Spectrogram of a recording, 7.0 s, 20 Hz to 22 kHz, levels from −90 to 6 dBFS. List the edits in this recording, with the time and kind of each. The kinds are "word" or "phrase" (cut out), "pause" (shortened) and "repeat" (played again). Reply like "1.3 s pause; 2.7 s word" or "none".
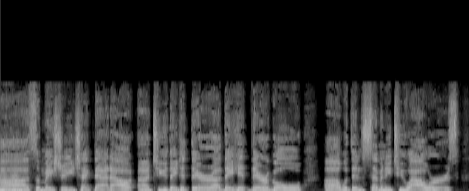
2.7 s word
